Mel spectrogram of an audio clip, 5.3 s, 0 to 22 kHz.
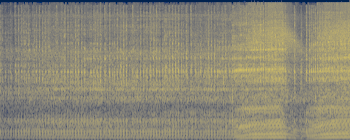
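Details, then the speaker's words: Ryobi Grass Scorpion RCT-2800 two-stroke line trimmer after new fuel lines and primer bulb, carburetor not cleaned: high ragged buzz drops to steady even idle with one brief dip; running cleanly once fresh fuel got through. "beautifully well there we go it does take a bit to get the fresh fuel through a Carby without cleaning the cabby out"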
